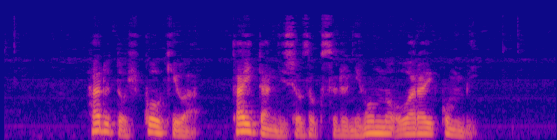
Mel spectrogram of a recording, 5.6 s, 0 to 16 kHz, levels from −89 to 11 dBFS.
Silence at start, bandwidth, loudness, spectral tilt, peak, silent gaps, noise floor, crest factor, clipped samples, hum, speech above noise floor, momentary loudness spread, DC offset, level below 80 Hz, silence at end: 0.9 s; 10.5 kHz; -26 LUFS; -8 dB/octave; -6 dBFS; none; -66 dBFS; 20 dB; under 0.1%; none; 41 dB; 12 LU; under 0.1%; -46 dBFS; 0.8 s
